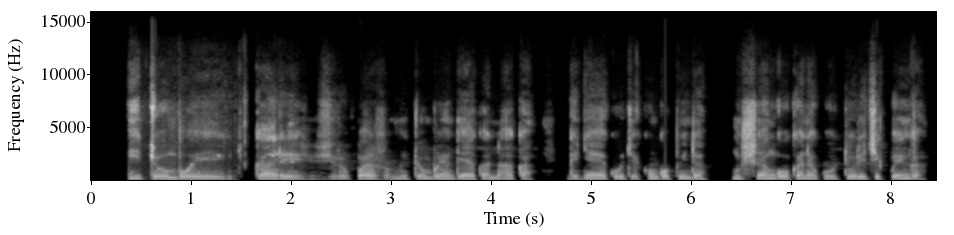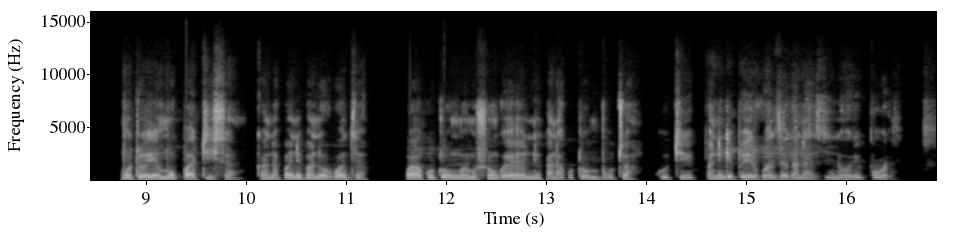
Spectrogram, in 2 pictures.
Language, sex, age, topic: Ndau, female, 36-49, health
